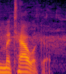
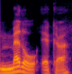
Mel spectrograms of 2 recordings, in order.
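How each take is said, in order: First: The stress is on the second syllable. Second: The stress is on the first syllable. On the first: The speaker calls it right. "we say Metallica" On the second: The speaker calls it wrong. "we don't say metal-ica"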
